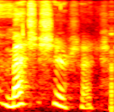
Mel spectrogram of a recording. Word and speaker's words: Massachusetts: Wow, har du lärt dig att uttala det? – Ja, Massachusetts.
